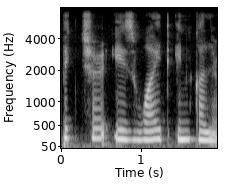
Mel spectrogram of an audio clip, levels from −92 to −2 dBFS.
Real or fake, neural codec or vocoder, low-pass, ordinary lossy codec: real; none; 7.2 kHz; Opus, 64 kbps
